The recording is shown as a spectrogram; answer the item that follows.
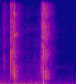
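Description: Two crisp metallic clacks from cocking a gas blowback airsoft rifle, spaced about half a second apart and heard close by, the second slightly heavier with a short ringing tail.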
